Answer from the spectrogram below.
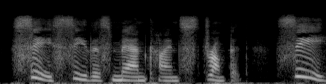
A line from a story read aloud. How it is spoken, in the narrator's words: he cried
